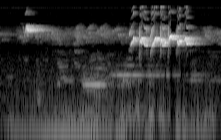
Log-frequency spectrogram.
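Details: Ultramarine grosbeak, mineiro pena branca song style. A single high whistled note opens, then after a pause comes a quick, warbling burst of slurred notes over a faint low rumble.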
